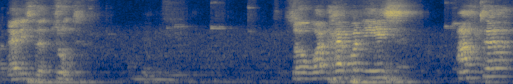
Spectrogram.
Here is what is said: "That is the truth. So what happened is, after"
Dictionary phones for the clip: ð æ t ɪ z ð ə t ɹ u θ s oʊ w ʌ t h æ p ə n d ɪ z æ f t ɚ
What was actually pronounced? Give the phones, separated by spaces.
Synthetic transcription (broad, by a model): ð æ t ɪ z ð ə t ɹ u t s oʊ w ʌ t h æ p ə n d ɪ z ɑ f t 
